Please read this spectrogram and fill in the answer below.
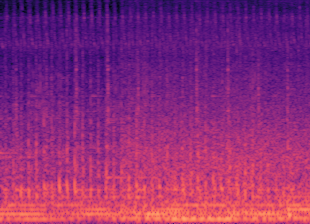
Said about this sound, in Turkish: Şu helikopteri de çek tepemden!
